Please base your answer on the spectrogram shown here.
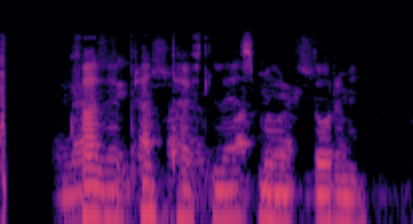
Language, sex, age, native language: Icelandic, male, 14, Icelandic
